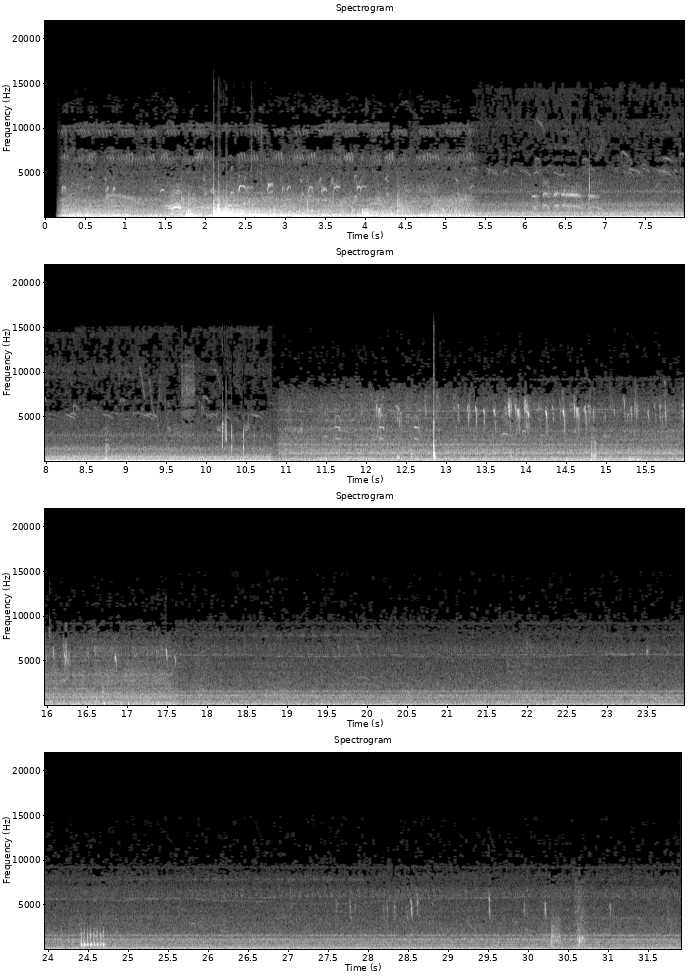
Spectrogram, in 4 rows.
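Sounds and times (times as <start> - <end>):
small birds chirping: 0.2 - 17.7, 23.0 - 23.8, 25.7 - 31.9
steady low rumble: 0.2 - 31.9.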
